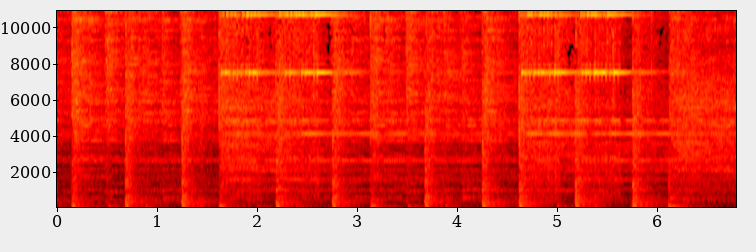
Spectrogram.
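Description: A telephone rings repeatedly in a steady, fast rhythm in the apartment shared by Kids in the Hall members Kevin, Gary and Frank. Each bright, tonal burst follows the last at regular short intervals, with no voices present.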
